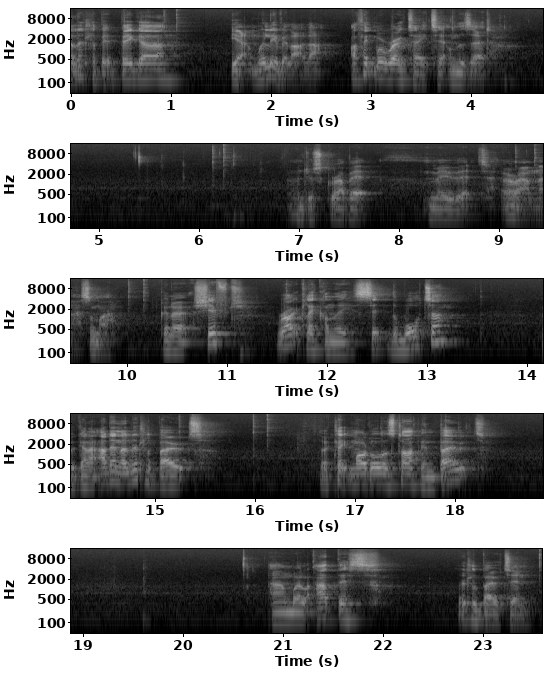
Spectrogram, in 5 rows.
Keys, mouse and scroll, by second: 1.3 click, 3.5 r, 6.8 g, 9.9 click, 10.1-11.5 shift+middle drag, 11.5-15.1 shift+right drag, 15.1-19.0 drag.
